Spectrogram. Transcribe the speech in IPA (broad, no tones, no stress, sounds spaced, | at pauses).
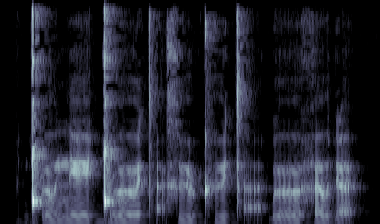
ǃʼ ɵ ʊ̯ n eː ɡ͡ǃ ɵː tʼ a̰ x ʉː ʈʰ ʉ tʼ a̰ ɓ ɵː h ɐ ʊ̯ ɗ ɐ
